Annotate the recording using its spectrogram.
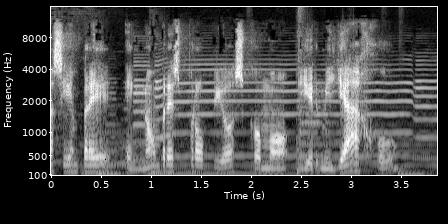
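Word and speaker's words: ירמיהו: en nombres propios como Yirmiyahu o como Yeshayahu. Yirmiyahu es como se pronuncia realmente el nombre de Jeremías y Yeshayahu es como se pronuncia en hebreo el nombre de Isaías.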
